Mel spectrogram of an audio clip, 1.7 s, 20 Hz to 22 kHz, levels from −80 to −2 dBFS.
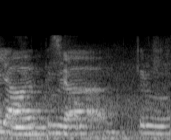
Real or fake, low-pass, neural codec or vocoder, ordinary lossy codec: real; none; none; none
